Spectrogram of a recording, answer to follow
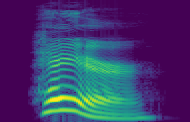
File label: "HAIR", english; 3000 words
